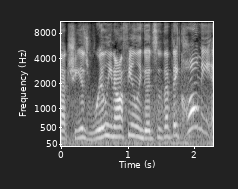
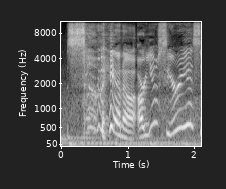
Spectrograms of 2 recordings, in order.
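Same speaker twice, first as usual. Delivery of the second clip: disbelief; 8 semitones higher, slower than usual. Retold or imitated. Mom reacts to faked illness.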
